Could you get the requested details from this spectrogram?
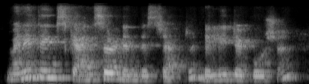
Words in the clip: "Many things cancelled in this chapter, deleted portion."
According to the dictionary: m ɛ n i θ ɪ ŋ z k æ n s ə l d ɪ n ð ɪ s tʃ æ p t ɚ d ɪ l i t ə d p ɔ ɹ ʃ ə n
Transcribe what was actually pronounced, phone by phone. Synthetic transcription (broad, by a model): m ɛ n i t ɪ ŋ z k æ n s ə l d ɪ n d ɪ s tʃ æ p t ɚ d ɪ l i t ə d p ɔ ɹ ʃ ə n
